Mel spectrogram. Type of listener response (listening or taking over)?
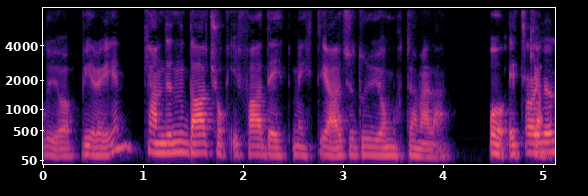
taking over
